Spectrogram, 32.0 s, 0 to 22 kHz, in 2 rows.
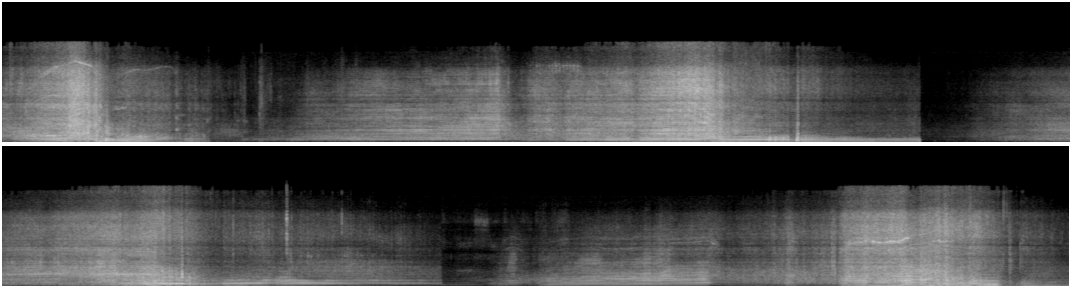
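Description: Volvo 240 rally cars driven hard past one at a time, engines revving high and falling away through gear changes. The passes are joined by sudden cuts, about fourteen and twenty-three seconds in.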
